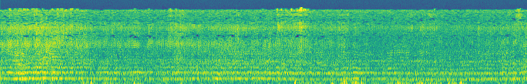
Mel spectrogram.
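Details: Continuous buzzing of bees, a dense, even hum with stacked harmonic tones, steady in pitch for about eight seconds, over low rumbling noise and a few soft knocks.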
